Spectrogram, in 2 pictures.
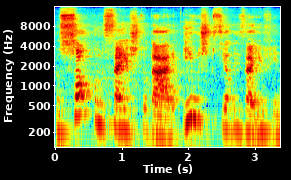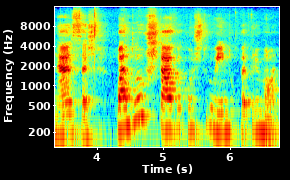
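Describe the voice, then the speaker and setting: A woman speaks at a fairly slow pace in a fairly high pitch, with very wide pitch swings. Audible room echo surrounds her voice. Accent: European Portuguese. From Portugal. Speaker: financial educator. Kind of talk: online lesson.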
